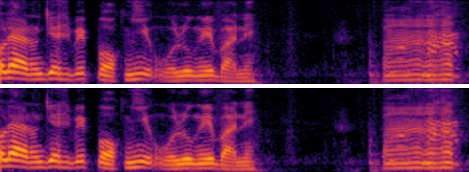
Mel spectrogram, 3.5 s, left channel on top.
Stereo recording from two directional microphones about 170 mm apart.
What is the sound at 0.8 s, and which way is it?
Speech, 10° right (ahead or behind).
